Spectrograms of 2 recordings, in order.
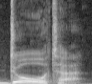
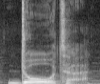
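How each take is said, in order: No difference in how they are said.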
